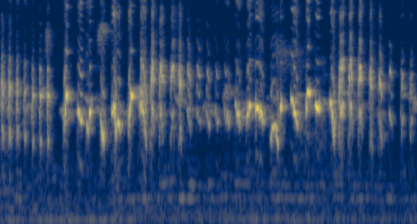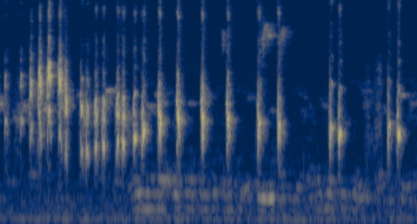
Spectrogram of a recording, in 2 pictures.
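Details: Excited yellow-vented bulbul delivering long, fierce 'ngekek' chatter: continuous tumbling run of rapid, warbling, harsh notes for about six seconds, then slower separate notes spaced roughly half a second apart.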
